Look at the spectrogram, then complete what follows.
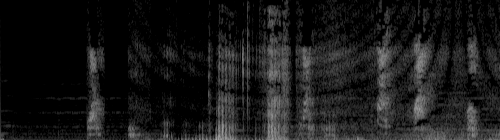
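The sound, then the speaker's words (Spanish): A domestic cat vocalizes in a string of short meows and grumbly calls, some rising, some rough and throaty, with brief pauses between them and no speech. “Yo sé, hija, que te sientes protagonista todo el tiempo, en la mañana, en la tarde, en la noche, pero hay que darle reconocimiento también a otros gaticos, ¿te parece?”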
